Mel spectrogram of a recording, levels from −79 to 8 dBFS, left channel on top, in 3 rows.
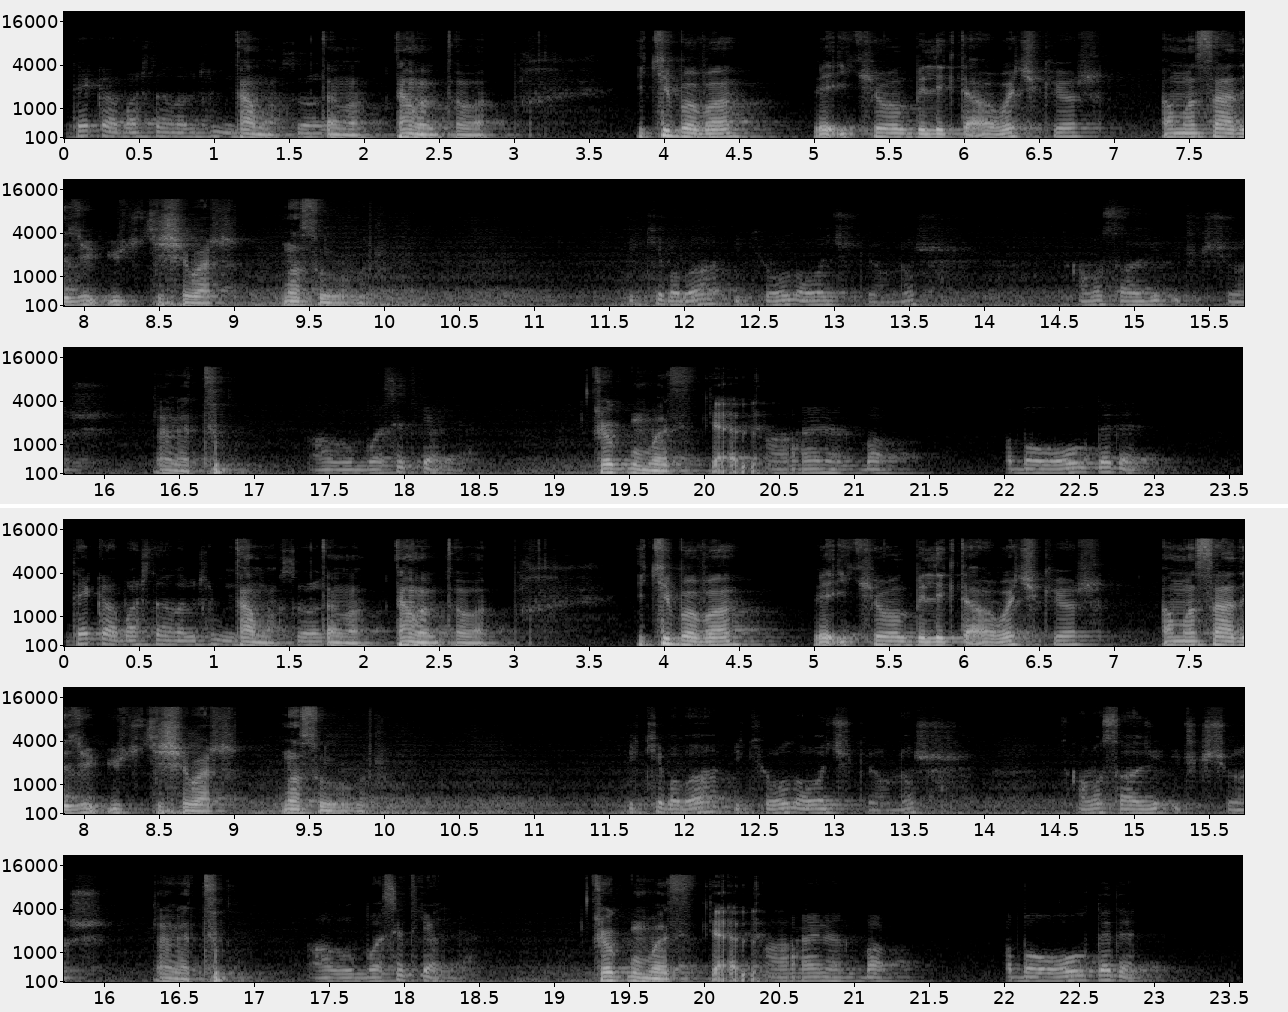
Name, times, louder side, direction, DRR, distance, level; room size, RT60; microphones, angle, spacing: voice 1, 0.0-1.7 11.6-13.9 14.6-16.0 17.3-18.5 20.4-21.2 22.0-22.9, right 1 dB, 50° right, 7 dB, 1.8 m, -32 dB
voice 2, 1.1-1.5 1.7-3.3 3.8-4.5 5.0-6.9 7.3-9.0 9.3-9.9 16.3-16.8 19.3-20.4, right 1 dB, 15° right, 9 dB, 1.3 m, -25 dB
sound 1, 6.8-19.5, equal, ahead, 6.4 m, -40 dB
26.0 x 23.0 x 5.5 m, 0.77 s
head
